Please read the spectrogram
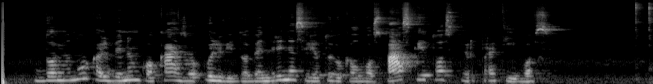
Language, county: Lithuanian, Tauragė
